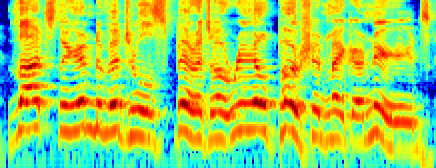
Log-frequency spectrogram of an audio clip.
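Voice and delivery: put-on loud, beaming old professor; delighted praise; happily. Slughorn praising Harry's bezoar, happy and loud. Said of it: "said Slughorn happily".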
